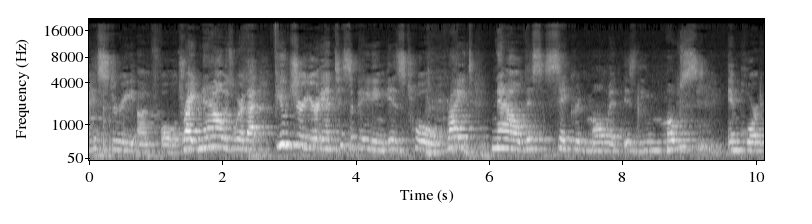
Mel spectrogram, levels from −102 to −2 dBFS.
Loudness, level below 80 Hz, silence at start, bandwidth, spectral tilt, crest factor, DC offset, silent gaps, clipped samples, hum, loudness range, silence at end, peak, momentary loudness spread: -25 LUFS; -56 dBFS; 0 s; 18.5 kHz; -4 dB/octave; 22 dB; under 0.1%; none; under 0.1%; none; 6 LU; 0 s; -4 dBFS; 12 LU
